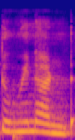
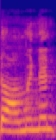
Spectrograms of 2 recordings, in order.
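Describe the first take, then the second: First: The first syllable is said as 'dhu'. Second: The first syllable is said as 'daw'. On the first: The speaker calls it wrong. "माही म्हणते की धुमिनंट" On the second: The speaker calls it right. "डॉमिनंट आहे असं म्हणतात"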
